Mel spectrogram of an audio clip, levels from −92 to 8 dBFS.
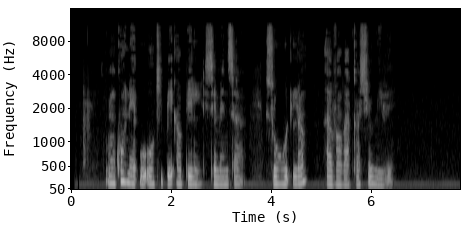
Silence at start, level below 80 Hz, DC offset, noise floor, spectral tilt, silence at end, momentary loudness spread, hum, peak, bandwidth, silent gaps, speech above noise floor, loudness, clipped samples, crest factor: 0.25 s; -72 dBFS; under 0.1%; -68 dBFS; -6 dB/octave; 1.35 s; 11 LU; none; -14 dBFS; 11.5 kHz; none; 34 dB; -35 LUFS; under 0.1%; 22 dB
